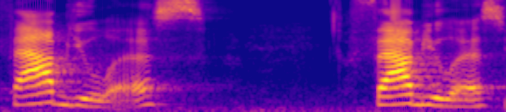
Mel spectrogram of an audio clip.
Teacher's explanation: when you hear them say fabulous fabulous you can be like okay fabulous first syllable stress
